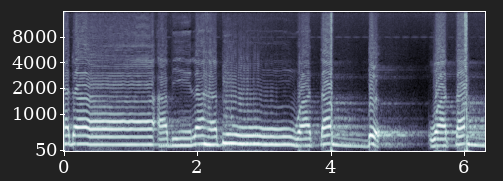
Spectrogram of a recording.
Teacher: cara bacanya beda ditahan dulu baru dipantulkan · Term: Qalqalah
